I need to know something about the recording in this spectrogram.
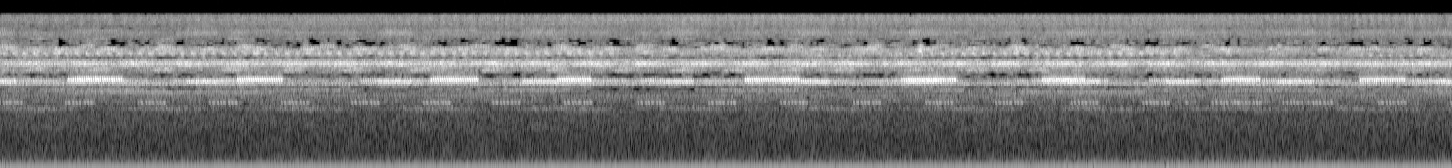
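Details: Evening in a quiet park, with many crickets singing together: dense, unbroken high trilling plus a regular train of brief chirps about every half second, layered over a soft, steady background hum.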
